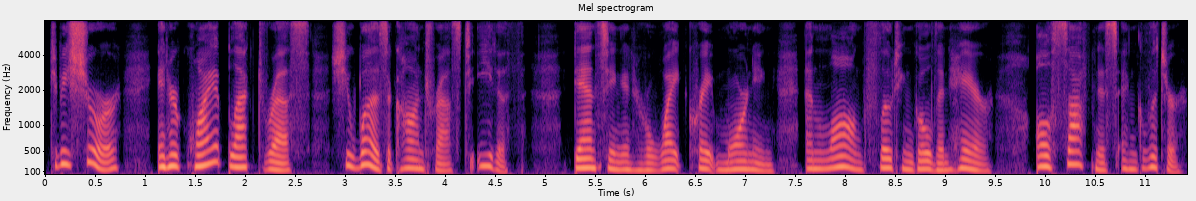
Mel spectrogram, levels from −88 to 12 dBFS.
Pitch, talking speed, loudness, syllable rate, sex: 165 Hz, 150 wpm, -18 LUFS, 4.1 syllables/s, female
